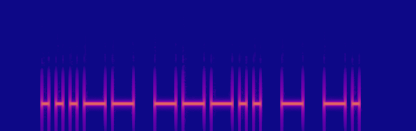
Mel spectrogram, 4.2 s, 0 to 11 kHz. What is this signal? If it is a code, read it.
Morse code, heard as a keyed tone, about 17 wpm, 700 Hz. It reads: 38TN
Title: Common Cut Numbers - 4-Digit 17wpm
